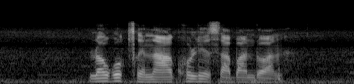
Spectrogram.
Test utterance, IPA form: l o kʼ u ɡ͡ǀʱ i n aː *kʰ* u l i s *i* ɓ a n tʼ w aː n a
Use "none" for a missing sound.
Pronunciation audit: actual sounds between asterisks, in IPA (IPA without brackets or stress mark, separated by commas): kʰ, a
